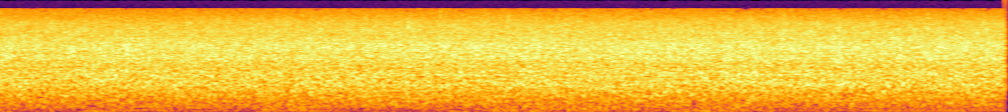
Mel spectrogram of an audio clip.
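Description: Sudden torrential rain (a guerrilla downpour) pouring down in a steady, even hiss.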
